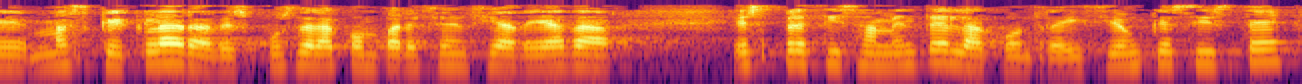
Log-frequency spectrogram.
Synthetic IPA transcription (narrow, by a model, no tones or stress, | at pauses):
emaske̞klaɾað̞e̞spwe̞zðe̞lako̞mpaɾe̞θe̞n̟θjaðeaða | e̞spɾe̞θisamẽnt̪e̞lako̞nt̪ɾaðiθjo̞ŋkesist̪e̞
